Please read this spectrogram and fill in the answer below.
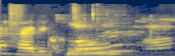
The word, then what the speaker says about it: Heidi Klum: Am I saying her name right? Heidi Klum. Yes.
